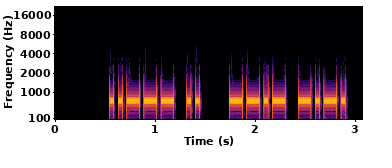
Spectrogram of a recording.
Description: Morse code, heard as a keyed tone, about 28 wpm, 700 Hz. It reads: 2I QC
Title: Winter Field Day Exchanges 28wpm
